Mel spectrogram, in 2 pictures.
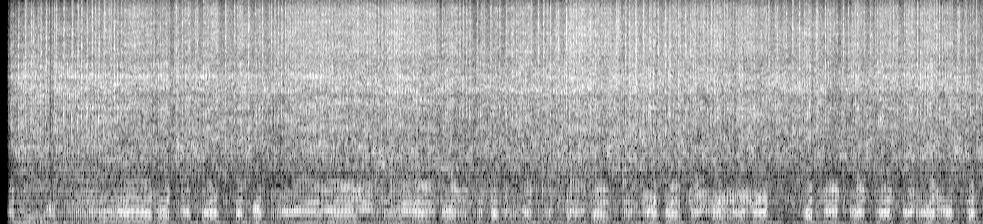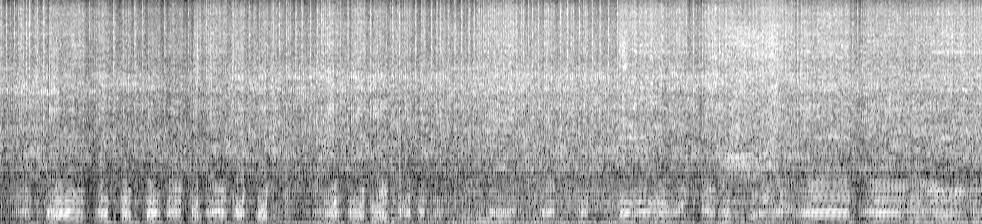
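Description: Enduro dirt bike engine running at low speed, the throttle opened and closed again and again, so the engine note surges and drops irregularly throughout.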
